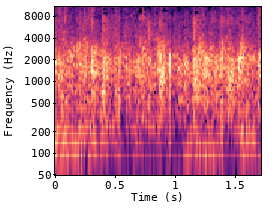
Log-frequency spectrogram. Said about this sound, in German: Ja, ein Applaus für diese Geschichte, bitte.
